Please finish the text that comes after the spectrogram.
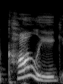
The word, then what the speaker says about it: colleague: A colleague is someone you work with. Sophia is my colleague. Colleague. The g at the end is silent, but sharp.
